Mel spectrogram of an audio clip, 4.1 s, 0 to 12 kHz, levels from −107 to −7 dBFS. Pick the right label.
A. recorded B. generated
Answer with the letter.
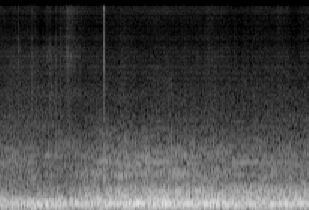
B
